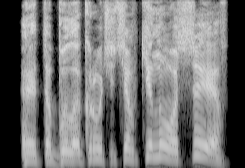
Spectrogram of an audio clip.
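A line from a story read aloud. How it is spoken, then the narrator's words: Babbling. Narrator (Russian): пролепетал Вовчик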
